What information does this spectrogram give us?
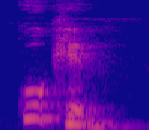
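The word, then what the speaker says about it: Kuchen: আছে ওইটা দেখায় দিব আপাতত এটা মনে রাখেন যে সেহা থাকলে কিসের মত উচ্চারণ হবে খ যেমন খ কুখেন কু কুখেন হ্যাঁ কুখেন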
